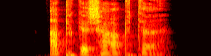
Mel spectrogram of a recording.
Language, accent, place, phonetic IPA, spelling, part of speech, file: German, Germany, Berlin, [ˈapɡəˌʃaːptə], abgeschabte, adjective, De-abgeschabte.ogg
- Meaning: inflection of abgeschabt: 1. strong/mixed nominative/accusative feminine singular 2. strong nominative/accusative plural 3. weak nominative all-gender singular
